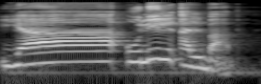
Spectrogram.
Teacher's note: یہ واو یہاں پہ سائلنٹ ہے, ٹھیک ہے, یا اولیل پڑھا جائے گا. یہ واو یہاں پہ سائلنٹ ہے, یہ نہیں پڑھی جائے گی, یہاں پہ واو مدہ نہیں ہوگا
